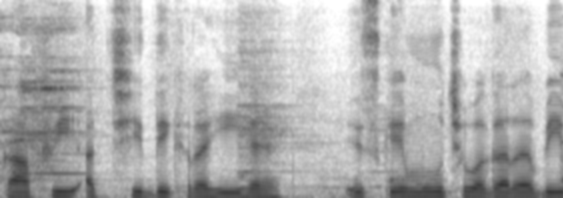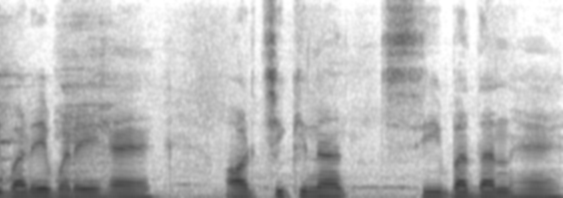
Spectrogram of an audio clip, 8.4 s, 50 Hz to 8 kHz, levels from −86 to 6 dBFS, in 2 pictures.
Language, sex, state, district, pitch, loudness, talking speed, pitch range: Hindi, female, Bihar, West Champaran, 150 Hz, -20 LUFS, 120 wpm, 145-160 Hz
